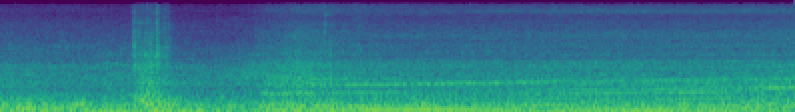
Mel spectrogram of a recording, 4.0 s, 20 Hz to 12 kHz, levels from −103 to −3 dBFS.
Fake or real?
real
